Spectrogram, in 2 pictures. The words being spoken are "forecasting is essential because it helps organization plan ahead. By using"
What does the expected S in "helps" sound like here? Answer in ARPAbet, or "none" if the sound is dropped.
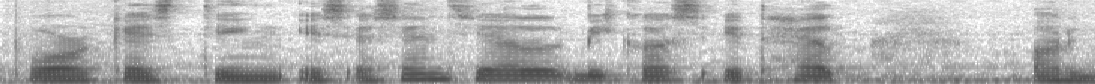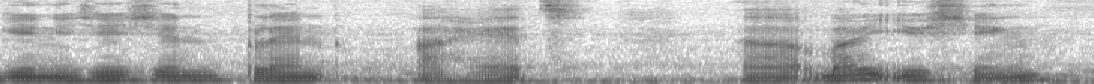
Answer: none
